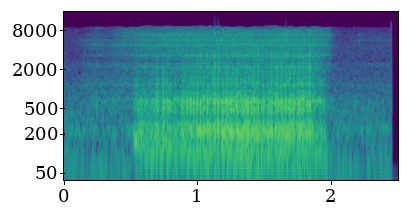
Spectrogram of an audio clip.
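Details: Snoring recorded with the SnoreLab app: one loud, rough, fluttering snore on inhalation lasting about 1.5 seconds against quiet room noise.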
